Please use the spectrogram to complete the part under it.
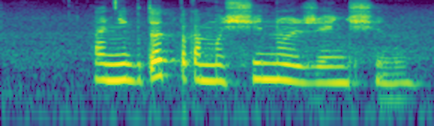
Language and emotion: Russian, neutral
